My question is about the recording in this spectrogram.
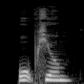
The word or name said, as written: opium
